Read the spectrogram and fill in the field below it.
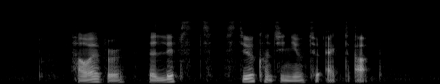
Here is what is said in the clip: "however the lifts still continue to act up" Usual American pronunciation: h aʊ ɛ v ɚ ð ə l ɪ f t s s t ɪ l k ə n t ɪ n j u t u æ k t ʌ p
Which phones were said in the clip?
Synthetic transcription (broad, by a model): h aʊ ɛ v ɚ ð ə l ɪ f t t s t ɪ l k ə n t ɪ n j u t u æ k t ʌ p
